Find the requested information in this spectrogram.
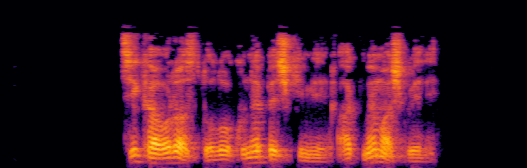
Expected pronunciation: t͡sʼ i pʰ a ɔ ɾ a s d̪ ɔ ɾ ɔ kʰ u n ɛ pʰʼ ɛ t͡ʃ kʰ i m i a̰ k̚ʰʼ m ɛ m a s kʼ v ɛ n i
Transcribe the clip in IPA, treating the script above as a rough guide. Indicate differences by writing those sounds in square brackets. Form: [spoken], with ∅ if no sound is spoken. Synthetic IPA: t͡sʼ i [kʰ] a ɔ ɾ a s d̪ ɔ [l] ɔ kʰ u n ɛ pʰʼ ɛ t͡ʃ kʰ i m i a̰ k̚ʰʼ m ɛ m a [ʃ] kʼ v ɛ n i

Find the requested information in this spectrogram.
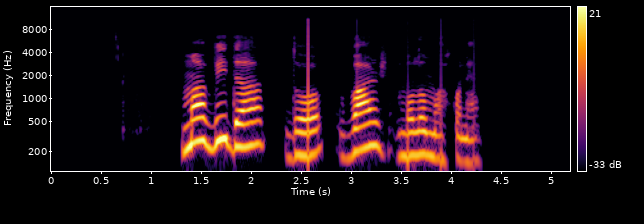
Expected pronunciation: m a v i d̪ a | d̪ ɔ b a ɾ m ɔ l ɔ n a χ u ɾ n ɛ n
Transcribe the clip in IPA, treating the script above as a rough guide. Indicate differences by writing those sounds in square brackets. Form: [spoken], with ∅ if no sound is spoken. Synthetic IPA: m a v i d̪ a | d̪ ɔ [v] a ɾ m ɔ l ɔ [m] a χ u [∅] n ɛ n

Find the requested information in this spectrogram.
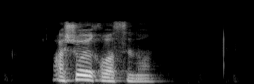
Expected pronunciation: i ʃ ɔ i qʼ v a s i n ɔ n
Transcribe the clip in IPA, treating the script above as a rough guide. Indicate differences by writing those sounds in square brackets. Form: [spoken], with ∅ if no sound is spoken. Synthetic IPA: [a] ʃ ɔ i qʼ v a s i n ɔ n

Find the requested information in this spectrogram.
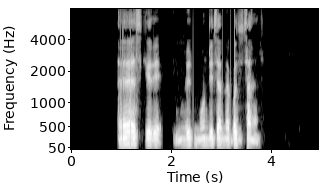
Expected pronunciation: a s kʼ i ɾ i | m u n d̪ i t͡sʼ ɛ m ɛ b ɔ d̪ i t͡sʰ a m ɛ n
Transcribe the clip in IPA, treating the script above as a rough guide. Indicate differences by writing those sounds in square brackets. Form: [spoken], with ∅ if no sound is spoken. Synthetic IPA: [ɛ] s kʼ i ɾ i | m u n d̪ i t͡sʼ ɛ m ɛ [ɡ] ɔ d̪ i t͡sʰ a [n] ɛ n

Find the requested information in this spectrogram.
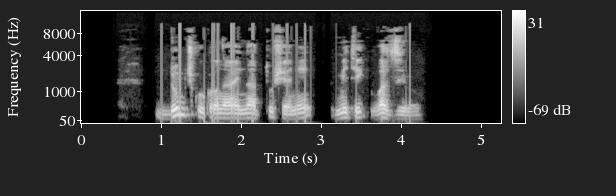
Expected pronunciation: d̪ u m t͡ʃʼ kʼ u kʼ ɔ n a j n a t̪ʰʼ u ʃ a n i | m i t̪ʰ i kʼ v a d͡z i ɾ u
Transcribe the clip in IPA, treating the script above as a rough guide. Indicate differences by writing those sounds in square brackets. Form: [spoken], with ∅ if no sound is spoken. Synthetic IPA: d̪ u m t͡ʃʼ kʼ u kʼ ɔ n a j n a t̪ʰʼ u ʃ [ɛ] n i | m i t̪ʰ i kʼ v a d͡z i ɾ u

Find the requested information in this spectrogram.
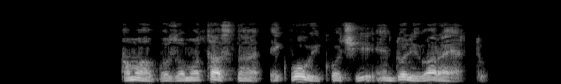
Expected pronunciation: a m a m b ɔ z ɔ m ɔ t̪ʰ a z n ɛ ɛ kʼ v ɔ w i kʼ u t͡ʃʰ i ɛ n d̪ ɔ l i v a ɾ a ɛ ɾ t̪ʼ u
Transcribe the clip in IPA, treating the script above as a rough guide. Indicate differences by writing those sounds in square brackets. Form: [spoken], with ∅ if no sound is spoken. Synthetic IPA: a m a [∅] b ɔ z ɔ m ɔ t̪ʰ a [s] n [a] ɛ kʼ v ɔ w i kʼ [ɔ] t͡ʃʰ i ɛ n d̪ ɔ l i v a ɾ a ɛ ɾ t̪ʼ u

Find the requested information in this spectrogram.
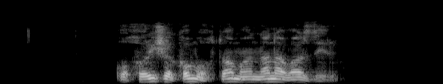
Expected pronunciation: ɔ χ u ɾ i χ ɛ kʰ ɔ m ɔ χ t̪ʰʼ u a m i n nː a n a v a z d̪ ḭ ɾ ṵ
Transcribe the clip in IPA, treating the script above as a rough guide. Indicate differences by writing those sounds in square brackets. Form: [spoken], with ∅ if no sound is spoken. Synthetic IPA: ɔ χ [ɔ] ɾ i [ʃ] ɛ kʰ ɔ m ɔ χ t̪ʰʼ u a m [a] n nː a n a v a z d̪ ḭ ɾ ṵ

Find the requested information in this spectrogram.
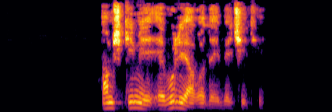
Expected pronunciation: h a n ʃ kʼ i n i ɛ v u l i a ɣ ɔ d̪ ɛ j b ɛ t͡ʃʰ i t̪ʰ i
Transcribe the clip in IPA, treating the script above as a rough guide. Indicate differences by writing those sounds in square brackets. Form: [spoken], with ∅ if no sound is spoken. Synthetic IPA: h a [m] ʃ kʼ i [m] i ɛ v u l i a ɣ ɔ d̪ ɛ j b ɛ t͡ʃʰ i t̪ʰ i

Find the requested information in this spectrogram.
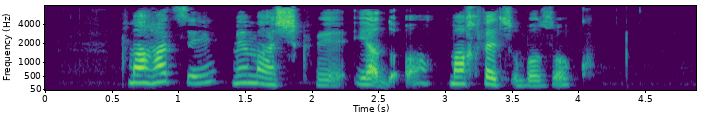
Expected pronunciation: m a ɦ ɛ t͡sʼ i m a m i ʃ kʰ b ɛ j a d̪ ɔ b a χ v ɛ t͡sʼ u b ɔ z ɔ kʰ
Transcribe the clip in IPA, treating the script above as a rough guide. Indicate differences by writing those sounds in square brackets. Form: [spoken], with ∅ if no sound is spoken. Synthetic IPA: m a ɦ [a] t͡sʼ i m [ɛ] m [a] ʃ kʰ [v] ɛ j a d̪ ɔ [m] a χ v ɛ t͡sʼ u b ɔ z ɔ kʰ

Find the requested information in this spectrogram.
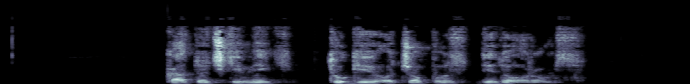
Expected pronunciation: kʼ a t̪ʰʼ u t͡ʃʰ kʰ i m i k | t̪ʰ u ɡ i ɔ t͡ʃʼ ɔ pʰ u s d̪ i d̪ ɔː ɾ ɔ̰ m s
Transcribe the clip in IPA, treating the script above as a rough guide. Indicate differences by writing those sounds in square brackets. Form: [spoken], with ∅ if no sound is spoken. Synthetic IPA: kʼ a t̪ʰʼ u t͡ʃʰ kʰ i m i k | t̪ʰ u ɡ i ɔ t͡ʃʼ ɔ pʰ u s d̪ i d̪ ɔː ɾ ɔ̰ m s

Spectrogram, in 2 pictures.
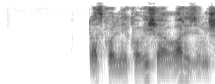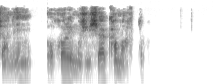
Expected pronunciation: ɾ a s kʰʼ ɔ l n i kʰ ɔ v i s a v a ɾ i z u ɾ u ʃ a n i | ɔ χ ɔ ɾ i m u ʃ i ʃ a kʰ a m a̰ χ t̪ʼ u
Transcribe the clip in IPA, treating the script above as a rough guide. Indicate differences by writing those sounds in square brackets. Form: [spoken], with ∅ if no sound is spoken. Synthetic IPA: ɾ a s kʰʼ ɔ l n i kʰ ɔ v i [ʃ] a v a ɾ i z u ɾ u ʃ a n i | ɔ χ ɔ ɾ i m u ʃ i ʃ a kʰ a m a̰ χ t̪ʼ u

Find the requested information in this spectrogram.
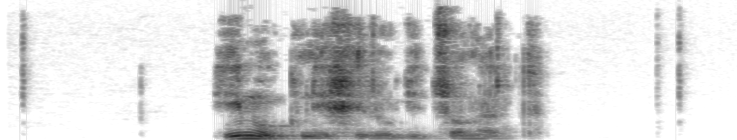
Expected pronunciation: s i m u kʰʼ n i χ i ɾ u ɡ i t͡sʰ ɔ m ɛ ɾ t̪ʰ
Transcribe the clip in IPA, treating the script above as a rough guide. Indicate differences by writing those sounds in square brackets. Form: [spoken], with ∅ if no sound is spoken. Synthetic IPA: [h] i m u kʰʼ n i χ i ɾ u ɡ i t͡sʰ ɔ m ɛ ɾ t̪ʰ

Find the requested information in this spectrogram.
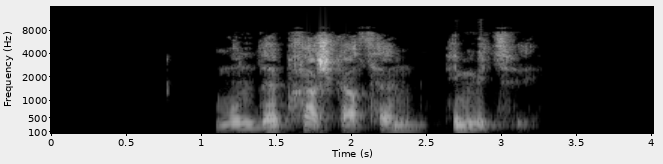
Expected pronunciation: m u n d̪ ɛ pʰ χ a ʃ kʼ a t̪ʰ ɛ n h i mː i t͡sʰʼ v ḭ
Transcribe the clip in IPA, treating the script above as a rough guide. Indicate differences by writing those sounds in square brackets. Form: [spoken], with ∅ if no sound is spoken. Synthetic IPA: m u n d̪ ɛ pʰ χ a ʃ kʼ a t̪ʰ ɛ n h i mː i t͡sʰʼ v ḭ

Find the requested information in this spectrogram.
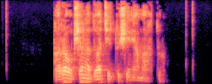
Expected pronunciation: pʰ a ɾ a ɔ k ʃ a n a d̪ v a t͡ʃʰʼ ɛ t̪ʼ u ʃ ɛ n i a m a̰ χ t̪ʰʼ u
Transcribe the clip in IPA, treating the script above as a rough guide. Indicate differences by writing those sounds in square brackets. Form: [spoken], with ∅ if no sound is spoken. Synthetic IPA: pʰ a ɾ a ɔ [p] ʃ a n a d̪ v a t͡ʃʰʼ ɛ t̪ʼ u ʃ ɛ n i a m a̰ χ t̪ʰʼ u

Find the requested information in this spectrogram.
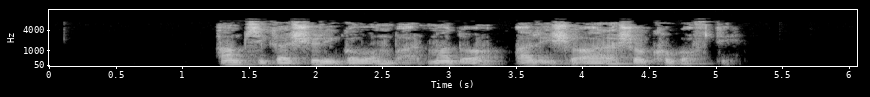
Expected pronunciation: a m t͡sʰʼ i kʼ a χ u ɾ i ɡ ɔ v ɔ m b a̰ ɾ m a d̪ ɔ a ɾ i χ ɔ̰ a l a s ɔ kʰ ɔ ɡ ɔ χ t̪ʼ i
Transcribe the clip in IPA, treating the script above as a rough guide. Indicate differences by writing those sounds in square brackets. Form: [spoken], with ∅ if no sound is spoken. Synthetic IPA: a m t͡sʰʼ i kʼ a [ʃ] u ɾ i ɡ ɔ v ɔ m b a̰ ɾ m a d̪ ɔ a ɾ i [ʃ] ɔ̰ a [ɾ] a [ʃ] ɔ kʰ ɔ ɡ ɔ [f] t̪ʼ i

